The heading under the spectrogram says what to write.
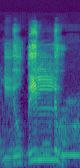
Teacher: Bibir dhammah tetapi lidahnya istifal.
